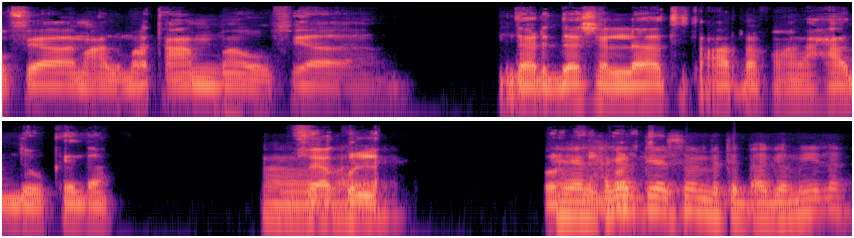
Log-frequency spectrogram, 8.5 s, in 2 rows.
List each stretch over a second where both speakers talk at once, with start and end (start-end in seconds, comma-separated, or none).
none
